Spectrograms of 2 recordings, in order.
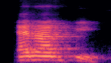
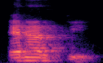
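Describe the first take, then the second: First: অ্যানার্কি said clearly, "A-nar-ki", stress on the first syllable; teacher modelling অ্যানার্কি to the class; অ্যানার্কি modelled up and clear; model pronunciation. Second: Said in the usual way. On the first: Shown as a demonstration. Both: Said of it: "try to pronounce the words correctly".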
